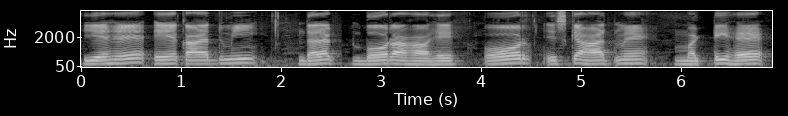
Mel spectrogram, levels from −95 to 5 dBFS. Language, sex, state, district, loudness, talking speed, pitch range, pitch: Hindi, male, Uttar Pradesh, Jyotiba Phule Nagar, -22 LUFS, 115 wpm, 135-155 Hz, 140 Hz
